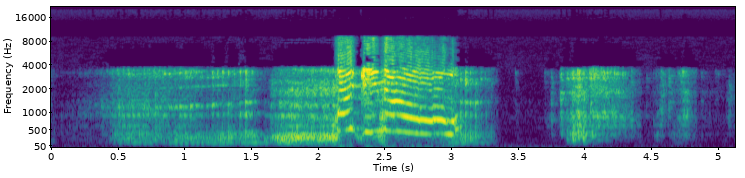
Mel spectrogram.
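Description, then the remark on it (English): Amid shouting voices, a loud revving chainsaw sound, likely imitated by a voice, buzzes for about a second with pitch rising and falling before the voices carry on. “your arms have become chainsaws!”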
